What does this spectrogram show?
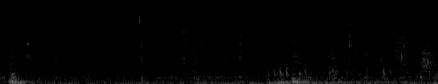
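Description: Faint close-up chewing of güllaç, a soft milk-soaked pastry dessert topped with nuts, with a few light clicks.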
